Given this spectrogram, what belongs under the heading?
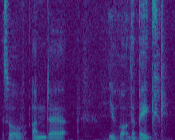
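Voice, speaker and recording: A man's voice: medium pitch, little pitch movement, normal speed, warm tone. A man, an actor and singer, talking as a podcast guest in a thoughtful, hesitant way with many fillers. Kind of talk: casual conversation.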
